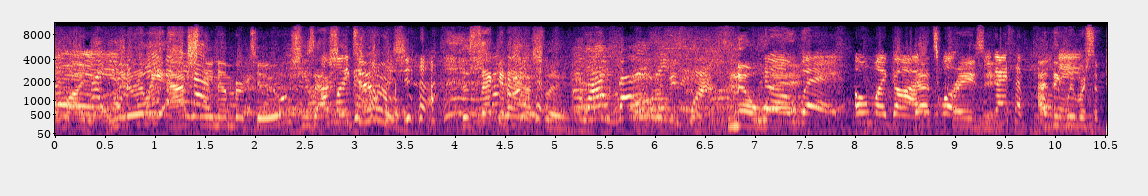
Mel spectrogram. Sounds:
speech, music, children playing

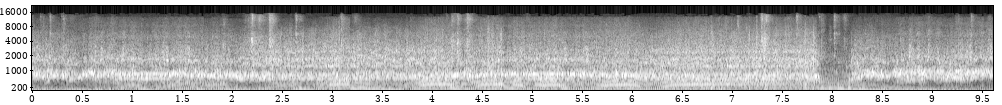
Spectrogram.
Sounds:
race car, car

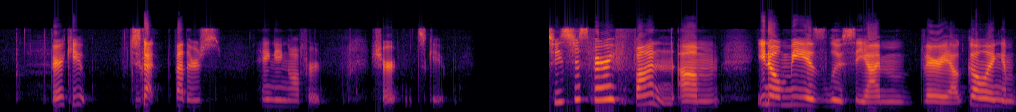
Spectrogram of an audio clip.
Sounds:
speech

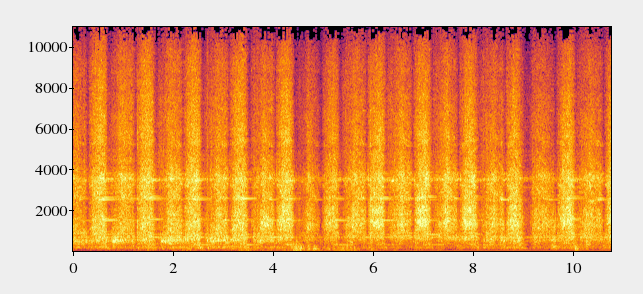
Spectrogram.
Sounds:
sawing, rub, wood

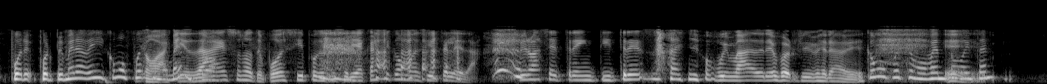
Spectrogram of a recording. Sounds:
speech

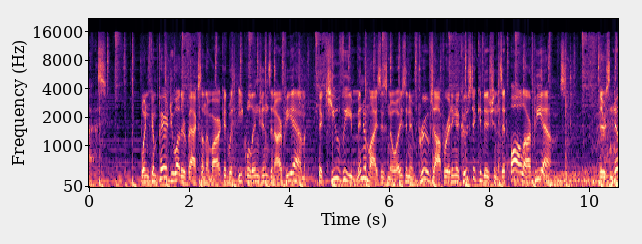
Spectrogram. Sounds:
music, speech

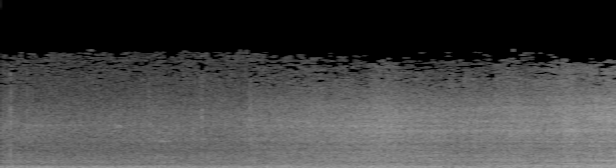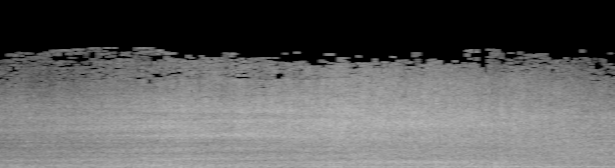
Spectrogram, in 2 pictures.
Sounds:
truck, vehicle

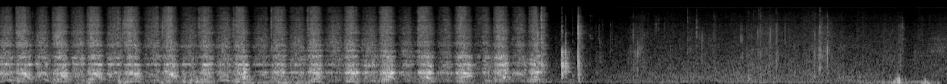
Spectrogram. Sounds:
rub, sawing, wood

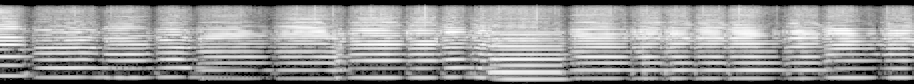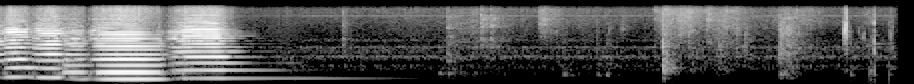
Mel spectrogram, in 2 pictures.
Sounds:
musical instrument, violin, music

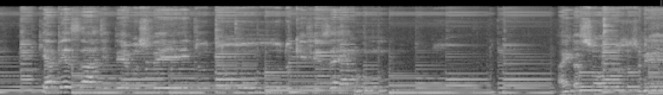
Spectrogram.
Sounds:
singing, music, bowed string instrument, musical instrument, guitar, plucked string instrument, acoustic guitar

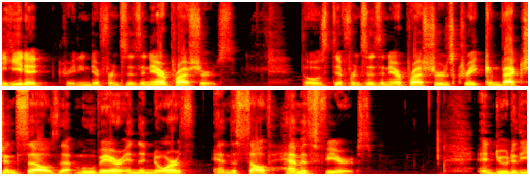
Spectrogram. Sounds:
speech

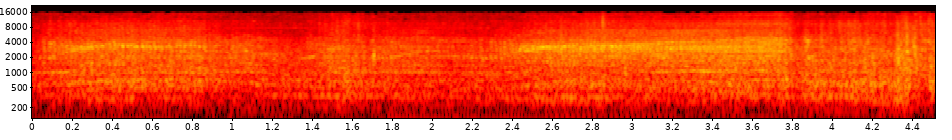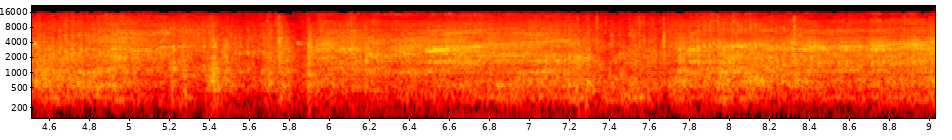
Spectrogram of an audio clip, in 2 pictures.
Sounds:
car

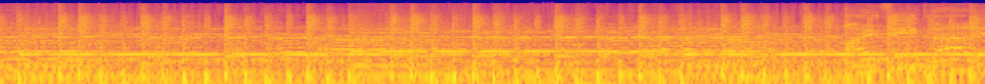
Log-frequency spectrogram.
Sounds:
music

